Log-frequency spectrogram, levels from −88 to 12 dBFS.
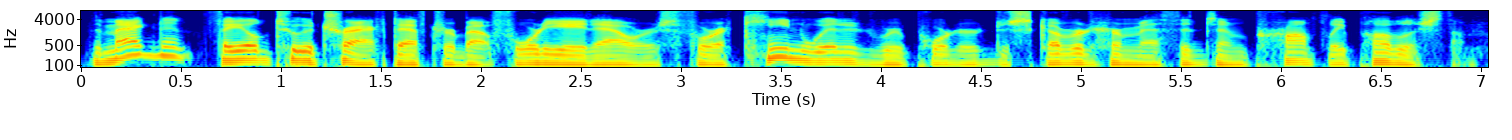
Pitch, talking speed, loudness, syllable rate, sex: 125 Hz, 190 wpm, -20 LUFS, 5.6 syllables/s, male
